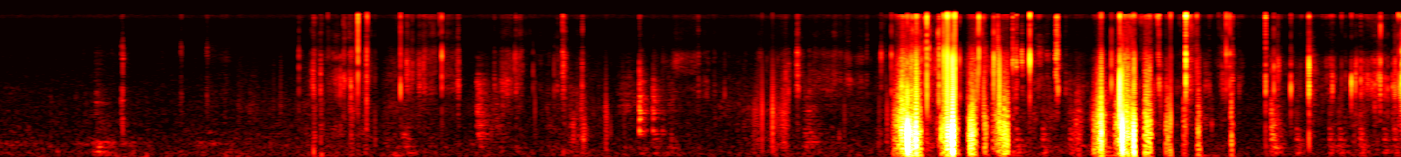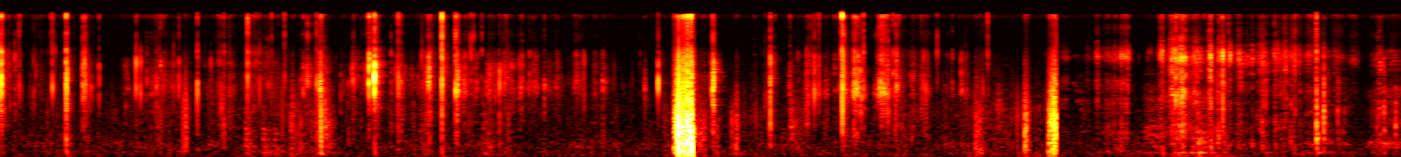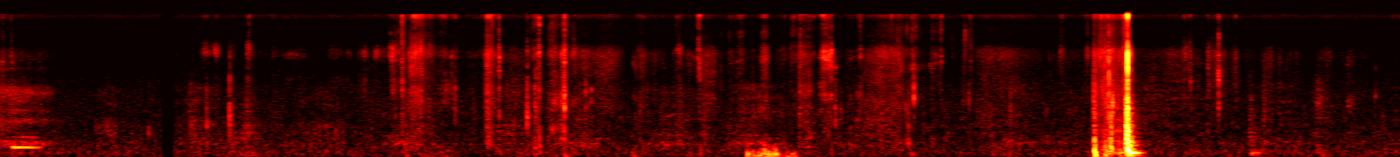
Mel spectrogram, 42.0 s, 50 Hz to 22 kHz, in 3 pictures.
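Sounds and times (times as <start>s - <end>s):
paper crinkling: 3.0s - 6.2s, 6.8s - 28.2s, 31.6s - 38.0s.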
